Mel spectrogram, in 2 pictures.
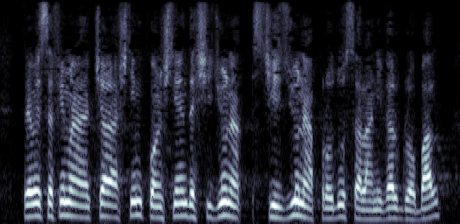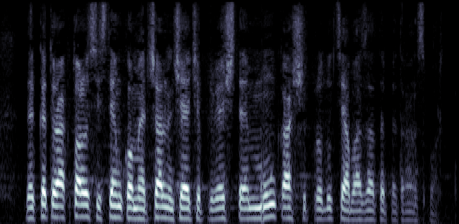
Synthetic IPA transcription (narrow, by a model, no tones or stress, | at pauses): t̪ɾe̞buje̞səfimɨnat͡ʃe̞laʃt̪imp̚ko̞nʃt̪iend̪et͡ʃiziuneapɾo̞d̪usəlanive̞lɡlo̞bal | d̪e̞kət̪ɾeoakt̪ualusist̪e̞mko̞me̞rt͡ʃialɨnt͡ʃeat͡ʃe̞pɾive̞ʃt̪e̞muŋkaʃipɾo̞d̪uk̪̚siabazat̪əpe̞t̪ɾanspo̞̰rt̪̚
